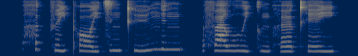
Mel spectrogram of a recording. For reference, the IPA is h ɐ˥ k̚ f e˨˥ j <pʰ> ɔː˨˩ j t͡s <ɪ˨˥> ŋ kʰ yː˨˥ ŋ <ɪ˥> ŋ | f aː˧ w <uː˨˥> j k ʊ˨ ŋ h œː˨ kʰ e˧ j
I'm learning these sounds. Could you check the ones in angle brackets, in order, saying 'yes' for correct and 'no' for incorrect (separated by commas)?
yes, no, yes, no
